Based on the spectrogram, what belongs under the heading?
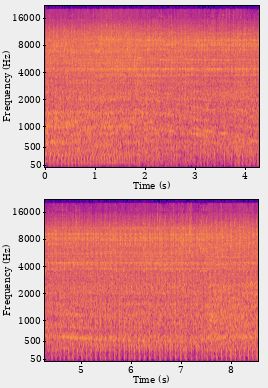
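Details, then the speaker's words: New replacement engine, slow takeoff in first gear: a quick, even firing beat pulls away smoothly. The excessive valve noise from the old engine's warped valve and its bottom-end knock are both absent. "you don't hear the excessive valve noise which is due to the warped valve I'm sure and you don't hear any of the bottom in knock at all"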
